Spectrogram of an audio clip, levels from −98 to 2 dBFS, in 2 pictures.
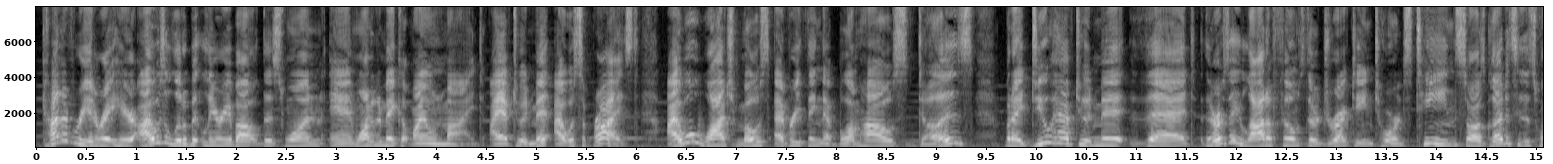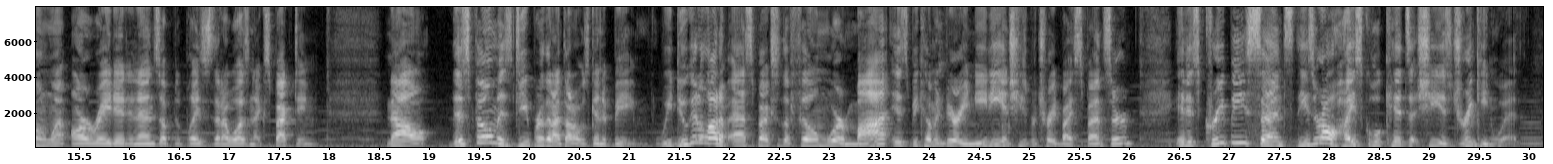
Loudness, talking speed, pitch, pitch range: -25 LUFS, 240 wpm, 180 Hz, 155-235 Hz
